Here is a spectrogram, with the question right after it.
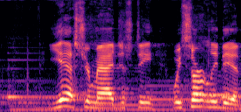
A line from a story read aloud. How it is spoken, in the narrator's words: replied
